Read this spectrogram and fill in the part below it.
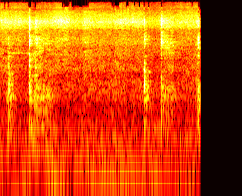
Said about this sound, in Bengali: ফুলকপিটা ভাজা হয়ে গেছে,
